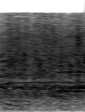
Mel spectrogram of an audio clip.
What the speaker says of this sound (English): he gets a standing ovation from the home crowd here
